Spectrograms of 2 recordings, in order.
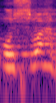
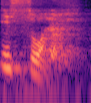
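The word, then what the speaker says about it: أسوة: Teman-teman yang ngaji qiraat itu uswah bisa dibaca dengan dua cara. Bisa uswah pakai damah u. bisa pakai kasrah i iswah di riwayatnya qalun atau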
